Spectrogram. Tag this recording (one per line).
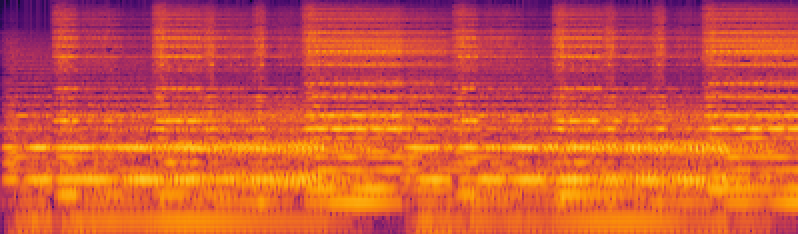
atmospheric
distorted
distortion
drone
noise
pads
